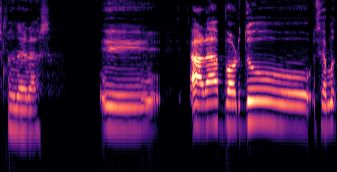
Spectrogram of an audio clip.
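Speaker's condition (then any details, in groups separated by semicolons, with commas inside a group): Down syndrome; weekly speech therapy (logopèdia) session on wednesdays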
